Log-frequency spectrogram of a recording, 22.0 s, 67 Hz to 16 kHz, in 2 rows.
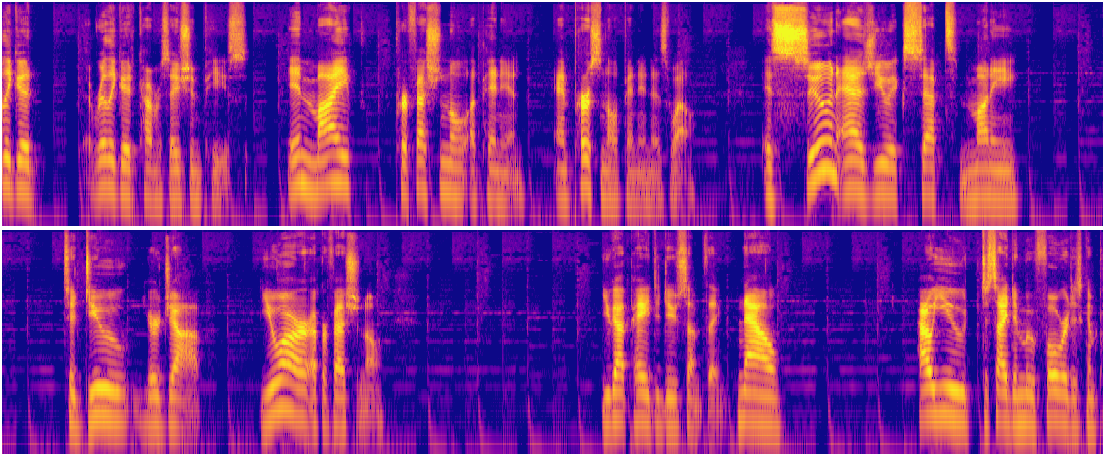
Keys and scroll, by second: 6.7 ctrl+space, 13.2 x, 16.3 ctrl+space, 21.4 ctrl+space.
